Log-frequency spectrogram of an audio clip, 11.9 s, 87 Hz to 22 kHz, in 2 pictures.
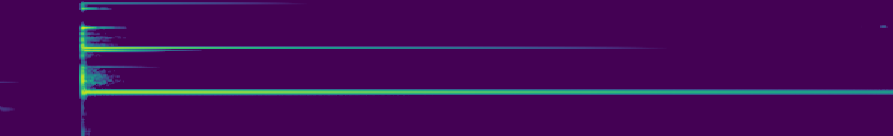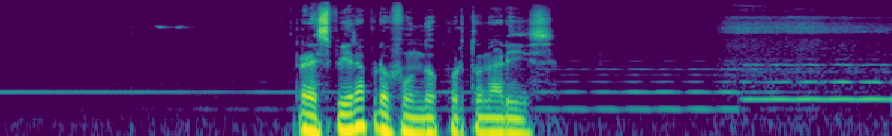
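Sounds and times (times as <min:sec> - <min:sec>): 
meditation bell struck to begin a meditation session: 0:00.6 - 0:08.0
speech: 0:07.9 - 0:09.7.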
